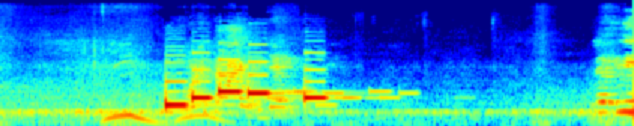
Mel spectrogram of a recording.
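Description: Mobile phone ringtone playing a short melody of quick beeping notes at stepped pitches, starting about a second in and lasting about a second and a half.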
